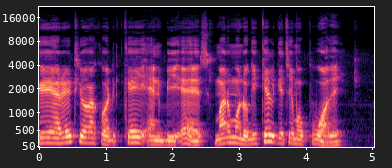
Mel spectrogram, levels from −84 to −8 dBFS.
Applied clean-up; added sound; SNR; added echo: none; none; none; none.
